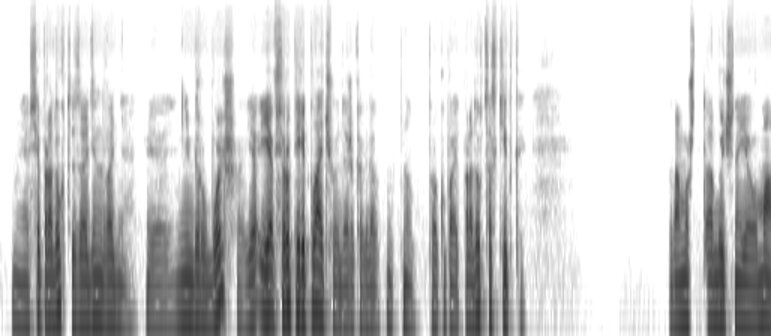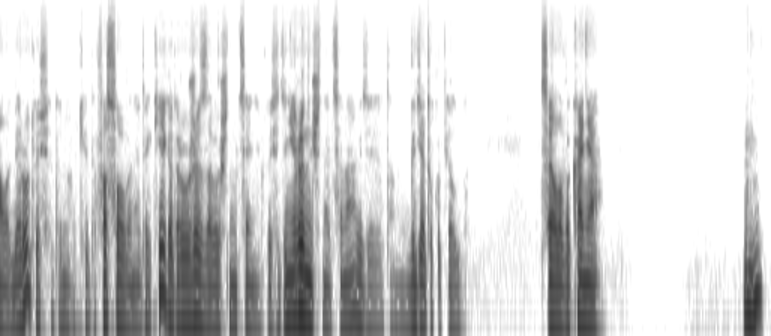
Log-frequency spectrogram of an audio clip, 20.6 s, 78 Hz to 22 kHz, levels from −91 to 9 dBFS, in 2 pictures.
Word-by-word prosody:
У - - -8
меня 100 -1 -5
все 100 +4 -1
продукты 110 0 +1
за 105 +1 0
1-2 105 0 +1
дня, 95 0 -8
я 95 -1 -9
не 105 +2 0
беру 105 -1 +1
больше, 130 - +3
я 105 +4 +1
я 125 -2 +7
всё 120 +1 +1
равно 135 -1 +6
переплачиваю, 120 -5 +4
даже 95 0 -5
когда 90 +1 -7
н 90 -1 -11 0.3
ну, 95 -3 -5 0.2
покупаю 95 -1 -6
продукт 110 +6 0
со 110 - -1
скидкой. 105 0 -3 1.9
Потому 100 +2 +1
что 105 - -7
обычно 105 0 +2
я 100 0 +2
его 100 -1 0
мало 100 -4 +3
беру, 100 - 0
то 170 - -7
есть - - -13
это, 100 -2 -16
ну, 95 -1 -11
какие-то 90 +3 -18
фасованные 95 -3 -2
такие, 95 - 0
которые 105 -4 0
уже 105 +1 +2
с - - -3
завышенным 90 0 -5
ценником, 90 -3 -11
то - - -13
есть 90 0 -12
это 95 - -5
не 110 +1 +3
рыночная 105 -6 +5
цена, 100 +6 -7
где 90 -2 -9
там 95 -1 -19 0.2
где 100 0 -1
ты - - -13
купил 90 -1 -13 1.1
целого 95 -2 +2
коня. 95 -2 +1 1.9
Мгм. 125 +7 +3
100 Hz, 165 wpm, -24 LUFS, 95-105 Hz, 1.9 s, я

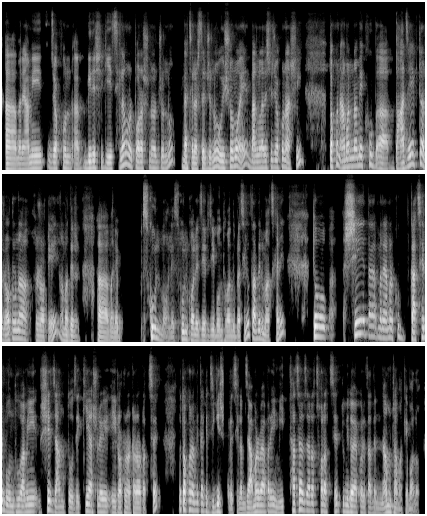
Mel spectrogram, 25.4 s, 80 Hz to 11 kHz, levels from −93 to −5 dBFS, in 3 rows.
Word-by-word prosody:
আ - - +10 0.2
মানে 105 - +1
আমি 120 +1 +2 0.4
যখন 120 +1 +1 0.2
আ - - +1 0.2
বিদেশে 130 0 +2
গিয়েছিলাম 115 +10 0
আমার 165 -5 +1
পড়াশোনার 125 0 +1
জন্য, 120 +1 -3 0.3
ব্যাচেলার্সের 110 -2 +1
জন্য। 120 +7 -1
ওই 125 - +3
সময়ে 160 +2 +3 0.2
বাংলাদেশে 125 +2 +1
যখন 150 +3 -1
আসি - - -4 0.6
তখন - - +4
আমার 150 +3 +2
নামে 175 +2 +2
খুব 195 -1 -1 0.2
আ - - +4 0.3
বাজে 115 - +2
একটা 200 - -2
রটনা 155 +4 +2 0.3
রটে 100 -1 0 0.2
আমাদের 105 -3 0 0.5
আ - - +7 0.2
মানে 95 0 -2 0.6
স্কুল 185 -1 +5
মহলে। 90 0 -8
স্কুল-কলেজের 115 -3 0
যে 110 - -1
বন্ধু-বান্ধবরা 100 -1 -2
ছিল - - -1
তাদের 150 -1 +3
মাঝখানে। 100 - -1 0.6
তো 195 - +12 0.7
সে 225 +2 +6 0.2
তা 205 - 0 0.2
মানে 175 -1 +1
আমার 170 -1 0
খুব 195 - -5 0.2
কাছের 155 +7 +3
বন্ধু। 125 0 -2
আমি 130 +2 0 0.3
সে 175 - +6
জানতো 110 +1 -2
যে 105 - -4
কে - - 0
আসলে 130 -1 -3
এ - - -1
এই - - -2
রটনাটা 105 -1 -1
রটাচ্ছে। 100 - -1 0.5
তো - - +1
তখন 170 0 +2
আমি 155 - -4
তাকে 140 -2 -2
জিজ্ঞেস 130 +3 0
করেছিলাম 100 -1 -5
যে, - - -1
"আমার 130 +2 +3
ব্যাপারে 130 +1 +1
এই - - -5
মিথ্যাচার 155 +9 +1
যারা 150 -1 +1
ছড়াচ্ছে 130 -2 -1
তুমি 130 -1 -2
দয়া 120 -2 +5
করে 115 - -3
তাদের 105 -1 -5
নামটা 120 0 0
আমাকে - - -8
বলো।" - - -4
125 Hz, 175 wpm, -24 LUFS, 110-150 Hz, 0.7 s, তো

